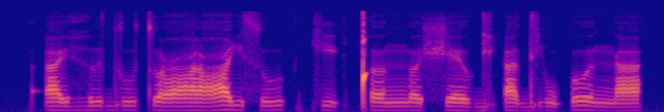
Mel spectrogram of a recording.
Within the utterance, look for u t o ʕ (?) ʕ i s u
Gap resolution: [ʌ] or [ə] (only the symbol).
ʌ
